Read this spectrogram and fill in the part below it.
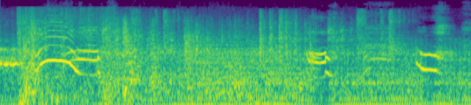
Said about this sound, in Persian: صدایی صدای چی بود؟ برو حیوان برو که فکر کنم جلوتر تصادف شده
